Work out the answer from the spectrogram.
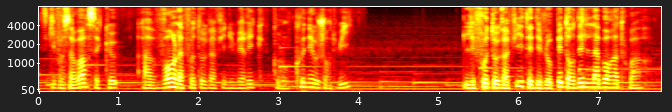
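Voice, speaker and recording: A man's voice: medium pitch, fairly quick, soft background music. A man narrating a scripted story in a composed, literary storytelling manner.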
